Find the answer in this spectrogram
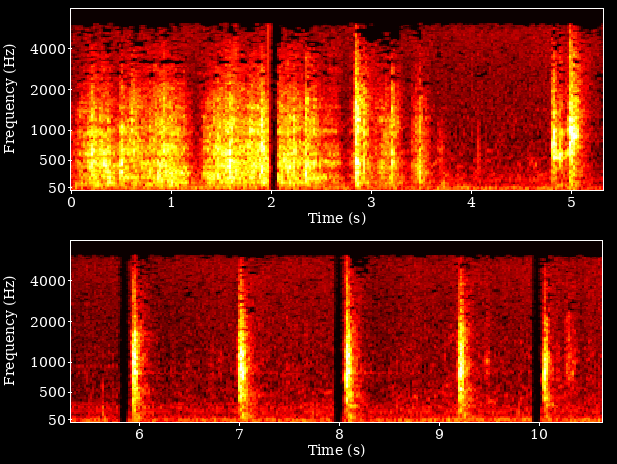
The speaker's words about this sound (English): Check the lock seal. Okay. All right, open the inner door.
